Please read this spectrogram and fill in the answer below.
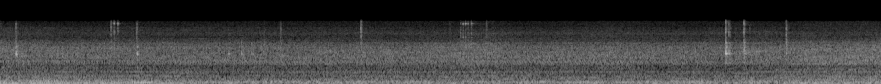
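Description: Scattered sharp metallic clicks of a socket wrench on an extension as the automatic transmission oil pan bolts are given their final tightening. The clicks come at irregular intervals, the loudest pair about seven seconds in, over a steady noisy background.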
